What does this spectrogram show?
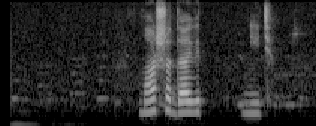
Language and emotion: Russian, neutral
